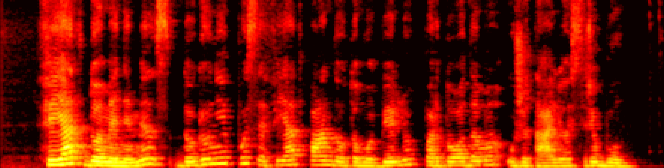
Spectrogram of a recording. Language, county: Lithuanian, Kaunas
